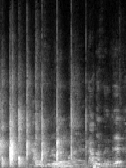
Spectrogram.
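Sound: people clapping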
